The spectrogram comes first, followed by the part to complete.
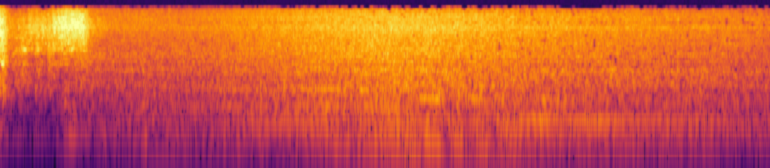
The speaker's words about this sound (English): We drive away from the coast in his dented blue Festiva.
